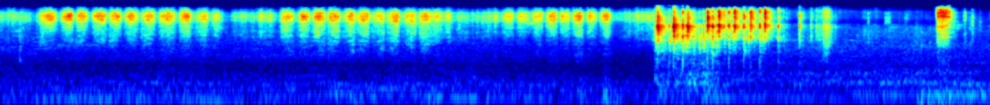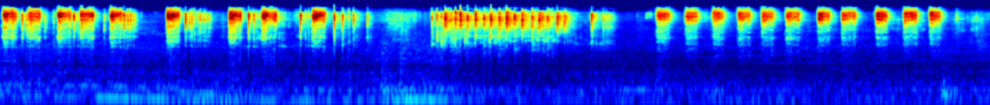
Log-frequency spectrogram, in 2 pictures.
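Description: A cloth rubbing over the metal of an outboard's lower unit, wiping it down with acetone. About nine seconds in, an aerosol can of paint starts spraying: one long hiss, then many short puffs of spray, two or three a second.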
